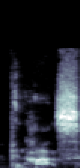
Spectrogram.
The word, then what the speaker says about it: Pinhas: I like Pinkus but it's not Pinkus in Hebrew it's pin Haas pinhas and the accent is on the second syllable it didn't really have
